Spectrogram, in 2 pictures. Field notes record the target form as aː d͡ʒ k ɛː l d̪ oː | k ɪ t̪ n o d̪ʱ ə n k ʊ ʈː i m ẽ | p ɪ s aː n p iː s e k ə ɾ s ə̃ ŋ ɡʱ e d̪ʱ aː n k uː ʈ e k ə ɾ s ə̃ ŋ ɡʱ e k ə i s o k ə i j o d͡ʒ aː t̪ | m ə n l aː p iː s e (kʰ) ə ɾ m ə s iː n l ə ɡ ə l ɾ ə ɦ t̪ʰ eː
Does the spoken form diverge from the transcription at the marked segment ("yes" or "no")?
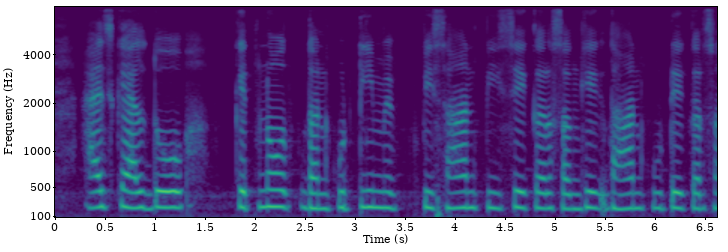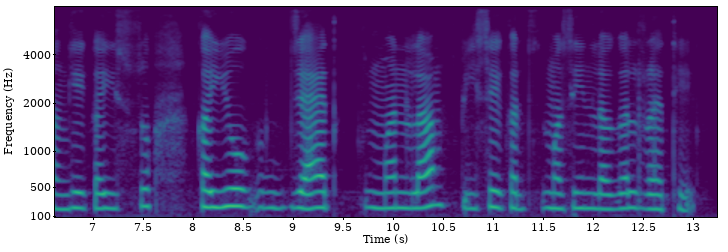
yes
